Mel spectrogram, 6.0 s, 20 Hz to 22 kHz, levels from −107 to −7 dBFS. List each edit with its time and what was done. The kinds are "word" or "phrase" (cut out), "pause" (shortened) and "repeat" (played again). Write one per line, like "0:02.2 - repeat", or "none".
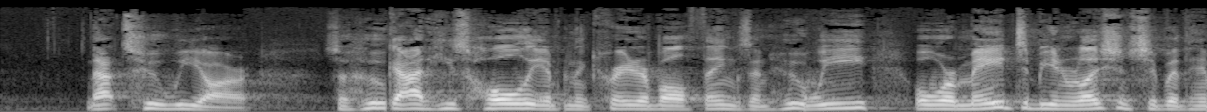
0:01.9 - word
0:02.8 - word
0:04.0 - word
